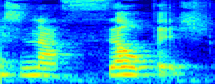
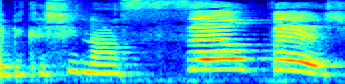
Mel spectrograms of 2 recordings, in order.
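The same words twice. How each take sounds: First: "not" leaned on, whole line lower and softer; stress on not. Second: Said in the usual way. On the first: Shown as a demonstration. Insisting to viewers, stress on "not". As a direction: press "not" in "She's not selfish". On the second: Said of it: "You see what I'm saying?".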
